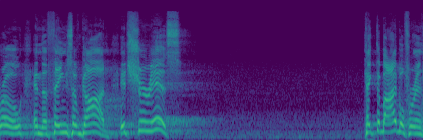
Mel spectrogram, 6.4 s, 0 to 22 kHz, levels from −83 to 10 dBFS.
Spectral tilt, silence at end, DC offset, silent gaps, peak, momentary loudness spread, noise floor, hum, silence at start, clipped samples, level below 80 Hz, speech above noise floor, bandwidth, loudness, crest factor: -4 dB/octave; 0 s; under 0.1%; none; -10 dBFS; 6 LU; -54 dBFS; none; 0 s; under 0.1%; -64 dBFS; 31 dB; 16 kHz; -23 LUFS; 16 dB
